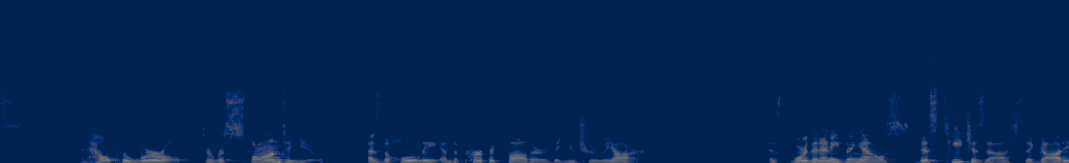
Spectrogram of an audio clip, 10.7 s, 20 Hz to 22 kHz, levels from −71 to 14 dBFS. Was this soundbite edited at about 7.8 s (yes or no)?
yes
